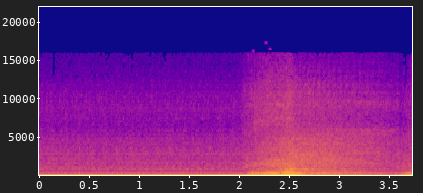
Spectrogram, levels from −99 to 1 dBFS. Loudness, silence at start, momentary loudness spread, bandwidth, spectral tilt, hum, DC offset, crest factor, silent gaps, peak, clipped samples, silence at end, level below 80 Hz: -22 LUFS; 0 s; 12 LU; 13 kHz; -6.5 dB/octave; none; under 0.1%; 18 dB; none; -2 dBFS; under 0.1%; 0 s; -22 dBFS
